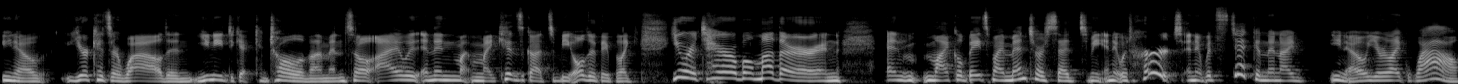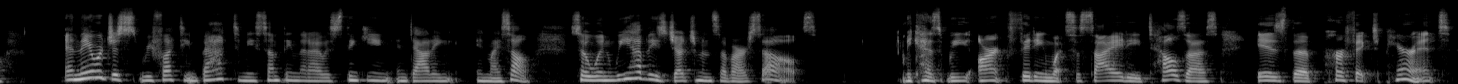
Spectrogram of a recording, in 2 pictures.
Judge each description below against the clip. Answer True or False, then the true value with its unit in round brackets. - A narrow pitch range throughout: False (4.0 semitones)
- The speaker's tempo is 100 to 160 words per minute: False (195 wpm)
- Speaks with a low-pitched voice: False (175 Hz)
